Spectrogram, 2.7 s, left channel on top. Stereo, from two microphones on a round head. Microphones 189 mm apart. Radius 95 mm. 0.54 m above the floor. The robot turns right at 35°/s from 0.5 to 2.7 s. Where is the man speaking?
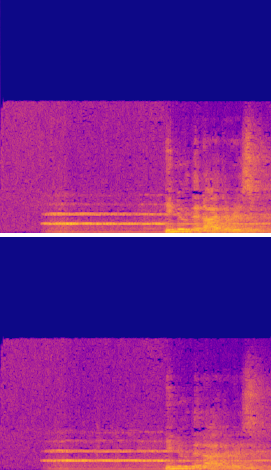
20° left (ahead or behind), 0.6 m; by 2.6 s 25° left (ahead or behind), 0.6 m.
